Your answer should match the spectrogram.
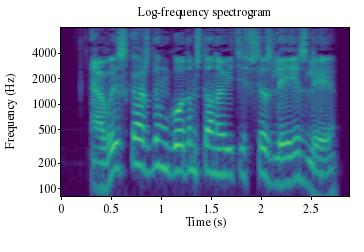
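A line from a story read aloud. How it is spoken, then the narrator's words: Cheerful. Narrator (Russian): весело сказал Вейлину мастер Хенталь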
